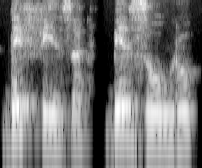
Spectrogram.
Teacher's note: certinhos com S e tem som de Z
